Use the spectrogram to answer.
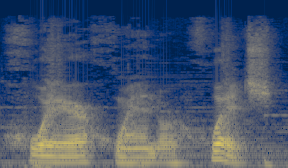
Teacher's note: hardly anyone pronounces the H sound in words such as where, when, or which. So they're pronounced where and when, and which and which have become homophones.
